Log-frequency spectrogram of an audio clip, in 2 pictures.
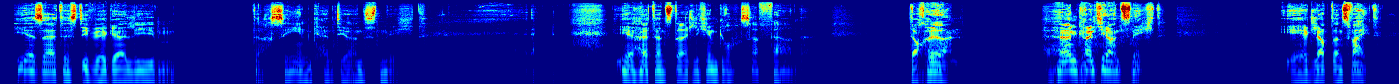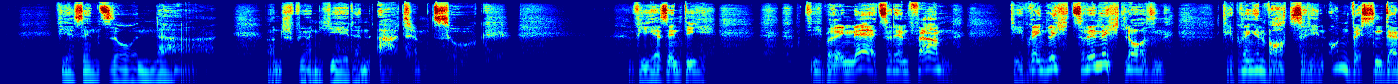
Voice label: psycho, maenner; Sprecher

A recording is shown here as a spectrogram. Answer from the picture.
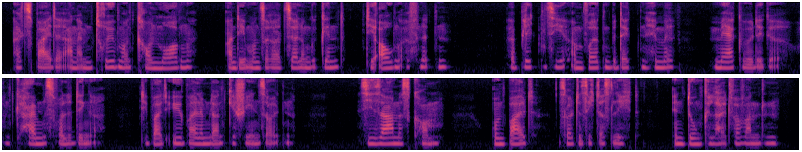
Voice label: maedchen; Licht in Dunkelheit

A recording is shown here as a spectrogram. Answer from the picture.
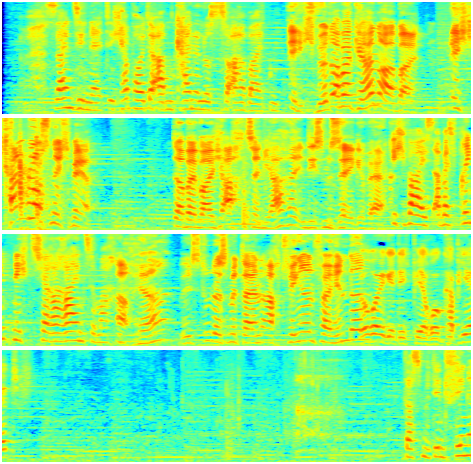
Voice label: Synchron; Black Spot

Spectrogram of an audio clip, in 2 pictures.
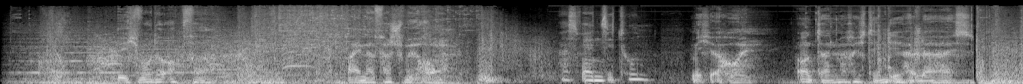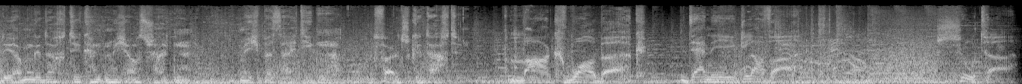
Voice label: Trailer, maenner; shooter

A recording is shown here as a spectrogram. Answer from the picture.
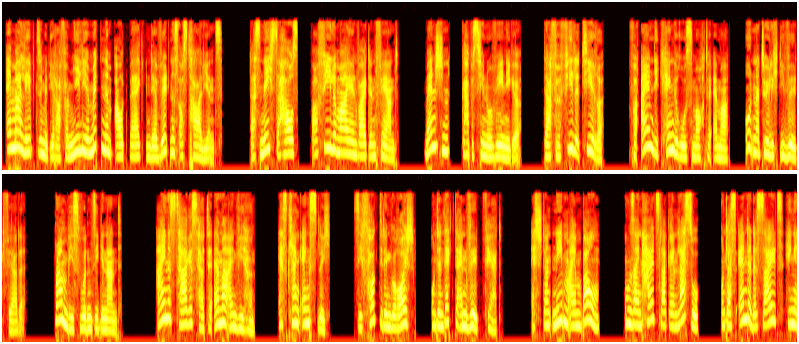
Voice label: maedchen; TipToi; Reiterhof

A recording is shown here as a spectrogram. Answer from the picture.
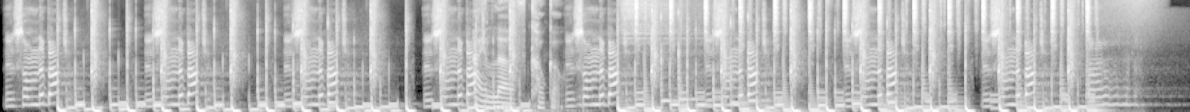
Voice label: Spots, frauen; Chanel Rouge Coco

